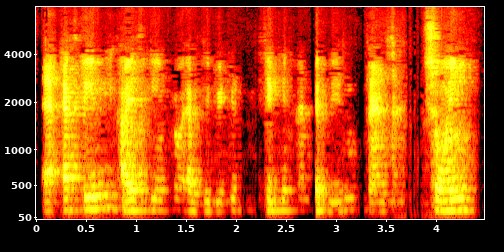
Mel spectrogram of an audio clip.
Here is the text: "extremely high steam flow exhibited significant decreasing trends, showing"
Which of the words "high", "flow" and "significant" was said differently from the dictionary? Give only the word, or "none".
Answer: flow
